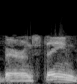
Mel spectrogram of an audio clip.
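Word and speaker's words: Berenstain: you Google it now everything is spelled s a i n and it's pronounced Baron stain Bears glit glitch glitch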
